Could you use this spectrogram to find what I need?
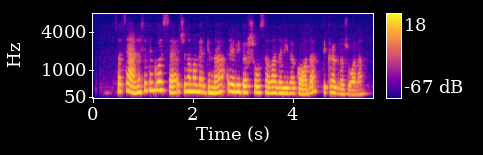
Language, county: Lithuanian, Vilnius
